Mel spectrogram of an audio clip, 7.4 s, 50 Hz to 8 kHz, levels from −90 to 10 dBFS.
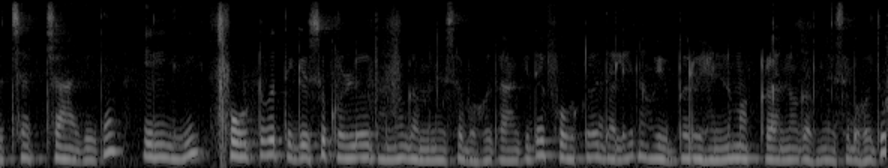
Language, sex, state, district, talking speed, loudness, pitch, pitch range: Kannada, female, Karnataka, Bellary, 90 wpm, -46 LUFS, 170 Hz, 155-185 Hz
